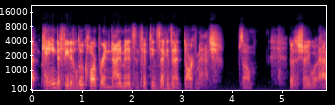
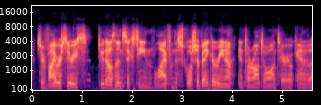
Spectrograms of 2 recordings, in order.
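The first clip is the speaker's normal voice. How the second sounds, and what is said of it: Canadian-accented pronunciation. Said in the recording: “I appreciate the Canadian accent there. That's the proper way to pronounce it.”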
